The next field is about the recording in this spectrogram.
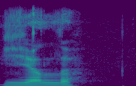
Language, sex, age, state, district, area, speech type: Kashmiri, male, 45-60, Jammu and Kashmir, Bandipora, rural, read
